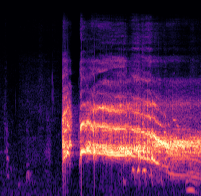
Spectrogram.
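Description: A man imitating a rooster's crow with his voice: a short first note about a second in, then one long, high call that slides down in pitch toward the end.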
